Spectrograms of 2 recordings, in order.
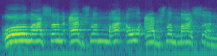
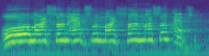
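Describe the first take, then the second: First: High, loud lament that fades; crying with a loud voice. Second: Loud, high grieving cry; anguished cry. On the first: The king weeping over Absalom, a loud lament. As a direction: wail it out over a lost son. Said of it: "the king cried with a loud voice". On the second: David crying out for his dead son, a loud wail. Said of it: "David cried out when his son was dead". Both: Acted.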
